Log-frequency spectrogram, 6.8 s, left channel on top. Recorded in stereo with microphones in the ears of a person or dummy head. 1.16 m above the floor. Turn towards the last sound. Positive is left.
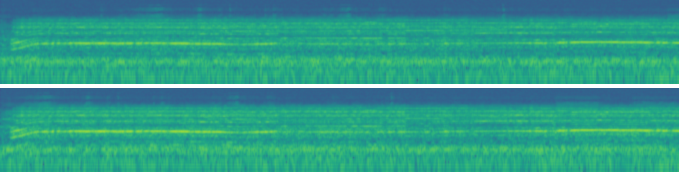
turn(degrees=-15)  # may be behind; listen again after turning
